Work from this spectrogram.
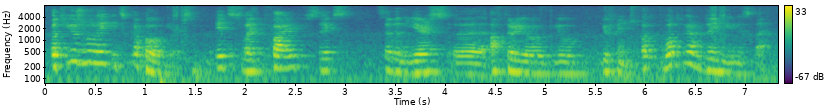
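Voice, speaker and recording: A man in his thirties with a Polish accent, giving a public lecture on stage into a handheld mic, halting often with fillers and restarts. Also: on the high side, very animated, a little mellow, a little hiss or hum. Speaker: guest lecturer on astronaut training. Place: large lecture hall, on stage. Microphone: handheld microphone. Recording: very echoey hall, captured from far off.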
